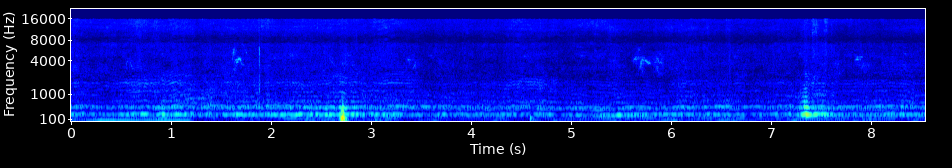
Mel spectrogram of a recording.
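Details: Feral honey bee colony with worker bees coming and going nonstop: a continuous droning hum in stacked harmonic bands, broken by two sharp clicks or knocks, with a low rumble in the opening second.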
